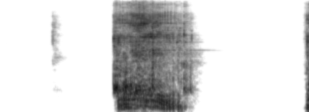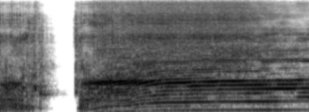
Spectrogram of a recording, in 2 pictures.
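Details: Stihl string trimmer after a fuel-line and carb rebuild, low-side screw a quarter turn out, choke off: short pull bursts, then it fires and buzzes high for a couple of seconds before fading; nearly starts then dies, carb mixture still off.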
